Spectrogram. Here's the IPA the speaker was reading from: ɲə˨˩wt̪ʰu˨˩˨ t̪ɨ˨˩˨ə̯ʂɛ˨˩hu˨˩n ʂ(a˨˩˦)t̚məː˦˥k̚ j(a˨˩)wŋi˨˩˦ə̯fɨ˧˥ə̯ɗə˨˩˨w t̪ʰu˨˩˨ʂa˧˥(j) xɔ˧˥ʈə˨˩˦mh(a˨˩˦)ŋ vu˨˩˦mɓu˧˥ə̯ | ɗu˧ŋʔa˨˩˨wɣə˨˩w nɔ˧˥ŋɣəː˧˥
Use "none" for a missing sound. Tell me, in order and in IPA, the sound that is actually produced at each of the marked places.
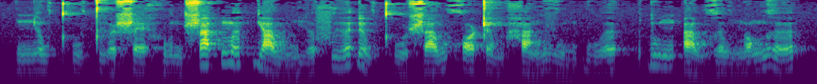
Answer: a˦˥, a˨˩, w, a˨˩˦

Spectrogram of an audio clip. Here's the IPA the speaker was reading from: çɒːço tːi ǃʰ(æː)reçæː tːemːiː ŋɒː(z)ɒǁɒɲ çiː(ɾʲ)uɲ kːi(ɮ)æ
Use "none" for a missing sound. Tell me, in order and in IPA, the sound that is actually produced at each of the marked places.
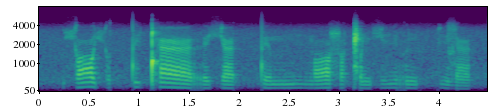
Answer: æː, ɬ, r, ɮ

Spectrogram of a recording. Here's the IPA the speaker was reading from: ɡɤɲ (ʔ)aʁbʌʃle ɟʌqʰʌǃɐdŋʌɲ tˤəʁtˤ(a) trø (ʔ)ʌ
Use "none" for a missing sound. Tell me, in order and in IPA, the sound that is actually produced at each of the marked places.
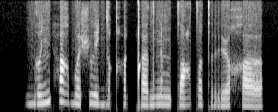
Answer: h, ʌ, χ

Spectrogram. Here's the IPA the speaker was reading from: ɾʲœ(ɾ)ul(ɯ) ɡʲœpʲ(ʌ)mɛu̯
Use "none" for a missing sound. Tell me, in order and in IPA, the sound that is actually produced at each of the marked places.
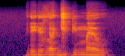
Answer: ɾʲ, ə, ʌ

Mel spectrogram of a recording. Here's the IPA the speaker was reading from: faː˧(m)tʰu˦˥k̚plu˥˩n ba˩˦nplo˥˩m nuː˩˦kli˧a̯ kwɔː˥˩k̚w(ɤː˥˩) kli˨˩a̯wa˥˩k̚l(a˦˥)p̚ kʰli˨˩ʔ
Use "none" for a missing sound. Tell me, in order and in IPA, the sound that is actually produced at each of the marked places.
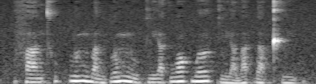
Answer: ŋ, ɤː˥˩, a˨˩

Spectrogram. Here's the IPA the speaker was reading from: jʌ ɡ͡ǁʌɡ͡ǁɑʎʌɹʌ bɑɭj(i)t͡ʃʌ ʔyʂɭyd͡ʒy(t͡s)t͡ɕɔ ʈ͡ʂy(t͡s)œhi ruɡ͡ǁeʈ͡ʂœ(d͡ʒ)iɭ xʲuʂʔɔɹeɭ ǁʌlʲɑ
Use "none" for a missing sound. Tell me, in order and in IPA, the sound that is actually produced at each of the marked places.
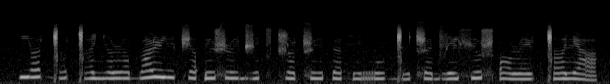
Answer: y, t͡s, θ, d͡z

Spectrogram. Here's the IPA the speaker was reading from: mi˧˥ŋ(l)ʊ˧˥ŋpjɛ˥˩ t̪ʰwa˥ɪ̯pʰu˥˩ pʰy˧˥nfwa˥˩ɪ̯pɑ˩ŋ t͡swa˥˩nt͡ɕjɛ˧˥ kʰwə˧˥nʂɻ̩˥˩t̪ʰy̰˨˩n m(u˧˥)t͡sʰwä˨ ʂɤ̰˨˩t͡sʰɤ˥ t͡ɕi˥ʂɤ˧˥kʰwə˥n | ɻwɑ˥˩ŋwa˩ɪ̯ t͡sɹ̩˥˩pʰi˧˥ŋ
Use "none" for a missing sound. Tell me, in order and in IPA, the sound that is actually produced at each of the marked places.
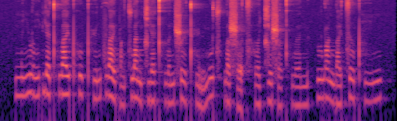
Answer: ɻ, u˥

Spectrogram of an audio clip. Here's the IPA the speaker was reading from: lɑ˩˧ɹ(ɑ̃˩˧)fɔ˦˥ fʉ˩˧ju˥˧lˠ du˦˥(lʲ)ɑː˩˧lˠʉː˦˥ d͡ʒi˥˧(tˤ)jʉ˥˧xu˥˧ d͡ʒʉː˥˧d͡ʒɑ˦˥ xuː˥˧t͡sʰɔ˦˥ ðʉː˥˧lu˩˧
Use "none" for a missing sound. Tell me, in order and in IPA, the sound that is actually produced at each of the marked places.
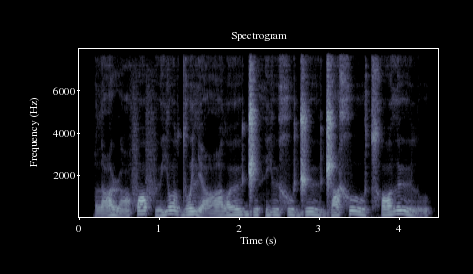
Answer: ɑ̃˩˧, lʲ, θ

